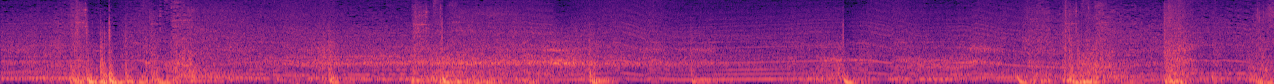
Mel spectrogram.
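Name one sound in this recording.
A ball is struck with loud thumps.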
